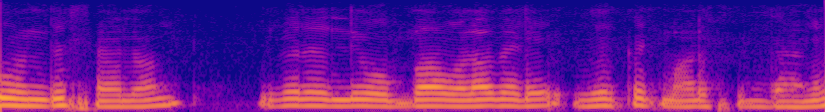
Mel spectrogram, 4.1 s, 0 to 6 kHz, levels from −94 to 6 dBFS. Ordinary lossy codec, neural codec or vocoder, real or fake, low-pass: Opus, 32 kbps; codec, 44.1 kHz, 3.4 kbps, Pupu-Codec; fake; 5.4 kHz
